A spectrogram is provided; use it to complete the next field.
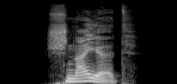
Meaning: second-person plural subjunctive I of schneien
- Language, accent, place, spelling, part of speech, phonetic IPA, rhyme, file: German, Germany, Berlin, schneiet, verb, [ˈʃnaɪ̯ət], -aɪ̯ət, De-schneiet.ogg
